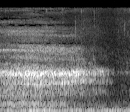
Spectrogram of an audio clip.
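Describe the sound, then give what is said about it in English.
One long, airy breath out during a guided breathing exercise, steady for over a second before tapering off softly. “Again. Breath in. One, two, three. And breathe out.”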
